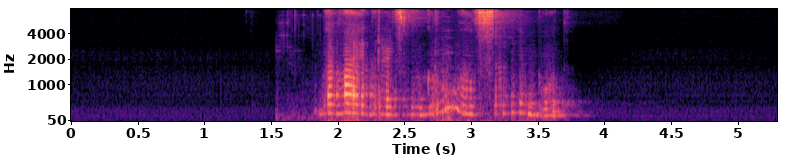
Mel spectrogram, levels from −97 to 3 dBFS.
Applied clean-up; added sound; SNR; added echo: neural separator model SepFormer DNS4.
